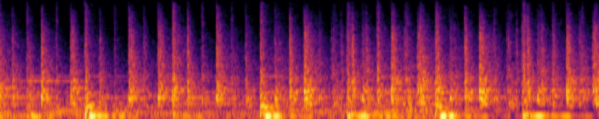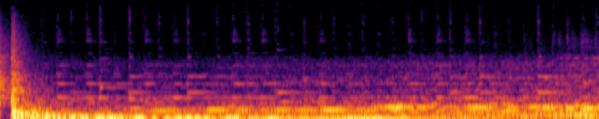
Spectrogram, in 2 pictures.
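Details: Loud percussive music with wood-block beats gives way to sustained instrumental chords; no animal sound.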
